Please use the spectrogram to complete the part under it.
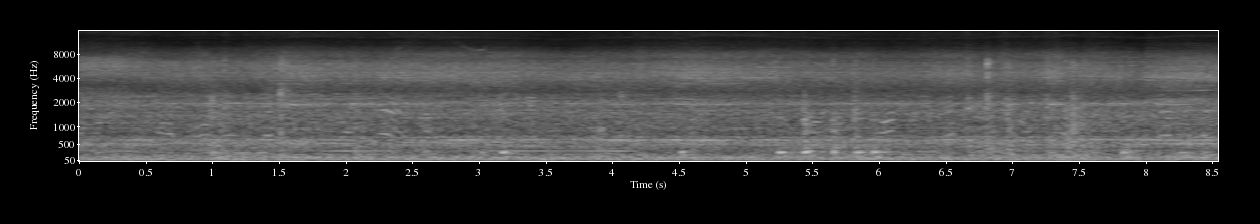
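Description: Dirt and rocks thud and clatter into a truck bed.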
